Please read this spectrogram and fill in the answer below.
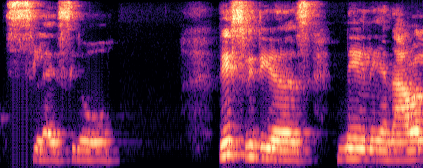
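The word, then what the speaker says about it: Sleslor: way not in that one called Slesaw I'll spell it for you. Capital S, L E S, L O R. Sles law.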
